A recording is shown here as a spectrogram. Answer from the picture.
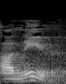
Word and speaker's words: aner: But there's another word for man, and that's aner. A-N-E-R is the way it's spelled in English.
